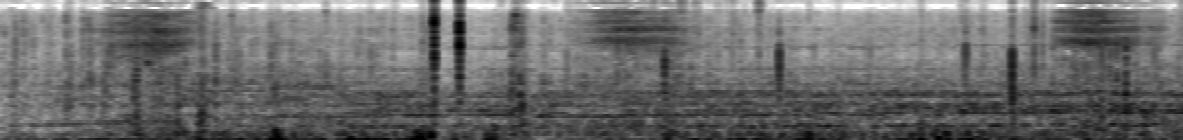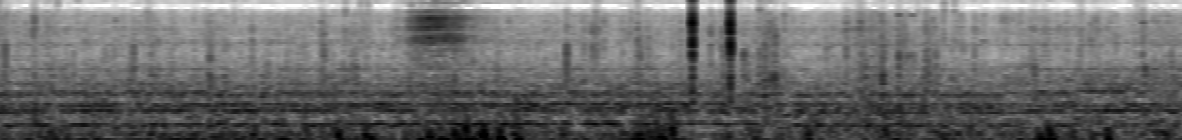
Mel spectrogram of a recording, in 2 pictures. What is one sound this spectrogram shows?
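A small motorcycle engine hums steadily.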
